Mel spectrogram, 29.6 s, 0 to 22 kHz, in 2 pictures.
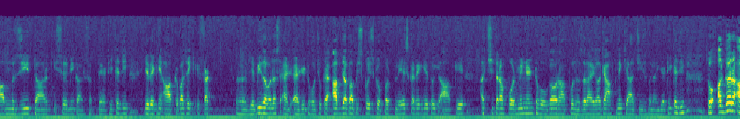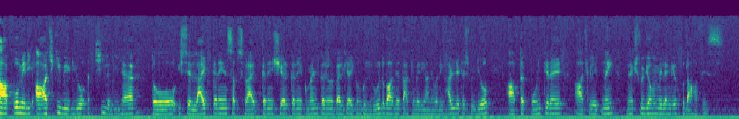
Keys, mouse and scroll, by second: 13.2-13.5 click.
